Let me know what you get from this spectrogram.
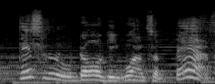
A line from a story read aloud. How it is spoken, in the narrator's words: cried the little girl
